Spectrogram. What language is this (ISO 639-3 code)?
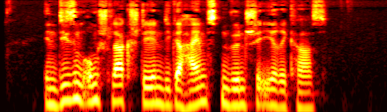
deu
